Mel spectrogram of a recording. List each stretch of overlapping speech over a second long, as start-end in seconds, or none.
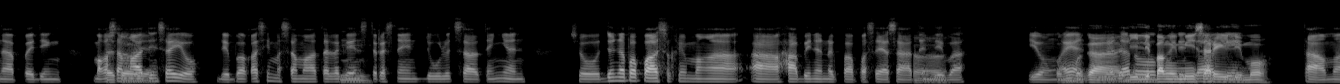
10.6-12.5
